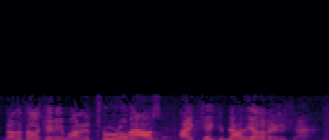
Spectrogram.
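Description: An actor playing a brash, blustery, wisecracking crooked building contractor in a 1940s radio comedy. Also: male voice, very high voice, big pitch swings, very fast, bright, forceful tone, heavily acted. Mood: blustery, irritated. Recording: muffled vintage 1940s radio with hiss.

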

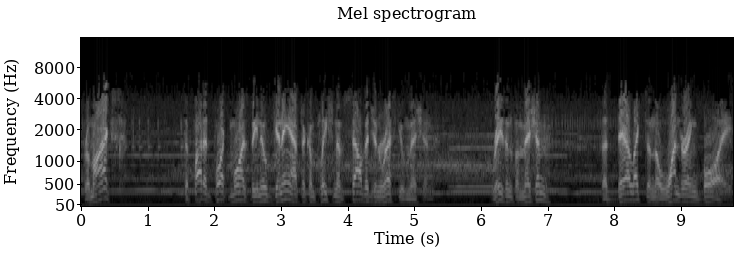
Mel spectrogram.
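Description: An actor playing a steady, seasoned ship's captain, narrating his log in clipped 1940s radio drama style. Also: mid-range voice, moderate pace, over music, natural voice. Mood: terse, official. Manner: terse, clipped log-entry phrasing. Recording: noisy, muffled old radio recording.

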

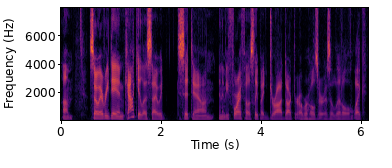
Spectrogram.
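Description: Gravelly-voiced man telling stories. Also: medium pitch, steady tone, fast, fairly bright tone, dry recording, studio quality. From Montreal, Canada. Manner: joking, rambling storyteller. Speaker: startup co-founder, guest. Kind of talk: casual interview chat.

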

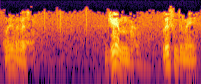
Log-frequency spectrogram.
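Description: An actor plays a grave gentleman sleuth with a low voice and polished, composed speech. It is a tinny vintage radio drama with clear background noise. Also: normal speed, natural voice. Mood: urgent, concerned. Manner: calm, polished, solemn. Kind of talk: 1940s radio drama acting.

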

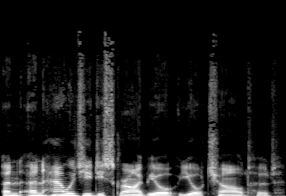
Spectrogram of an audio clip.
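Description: A man's voice: a little high, animated, measured pace, dry recording, studio quality. A man hosting a podcast, reading scripted introductions and putting questions to a guest as interviewer.

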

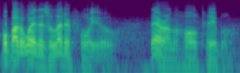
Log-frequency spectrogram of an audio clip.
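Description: A cool, mock-polite housemate needling his rival in a vintage radio play. His fairly low voice has dry, expressive swings in intonation. The recording sounds dull and aged. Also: fairly quick. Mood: smug, needling. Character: coolly smug housemate baiting his rival. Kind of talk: old-time radio drama acting.

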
